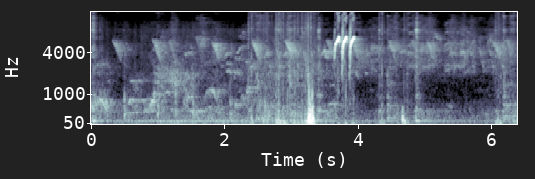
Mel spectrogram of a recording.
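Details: Cinereous tit lure sound for prompting other birds to sing, a single quick burst of three high whistled notes amid a busy wash of faint chirps and a low thud.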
